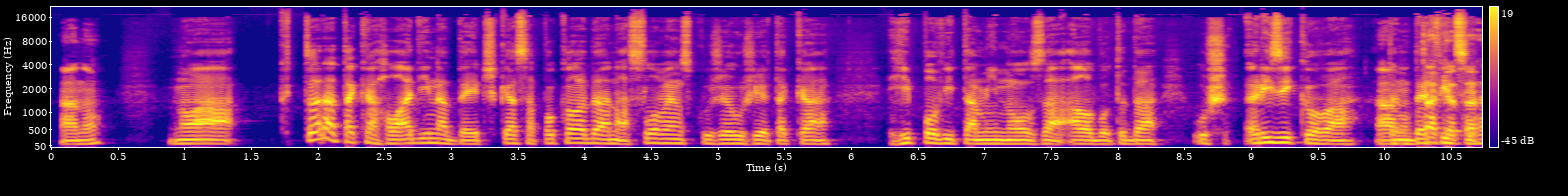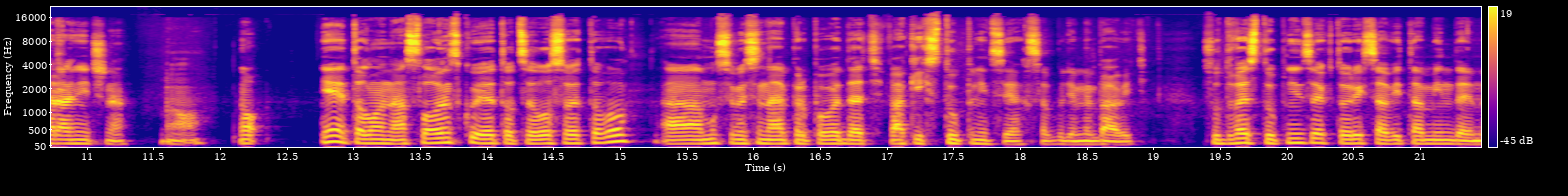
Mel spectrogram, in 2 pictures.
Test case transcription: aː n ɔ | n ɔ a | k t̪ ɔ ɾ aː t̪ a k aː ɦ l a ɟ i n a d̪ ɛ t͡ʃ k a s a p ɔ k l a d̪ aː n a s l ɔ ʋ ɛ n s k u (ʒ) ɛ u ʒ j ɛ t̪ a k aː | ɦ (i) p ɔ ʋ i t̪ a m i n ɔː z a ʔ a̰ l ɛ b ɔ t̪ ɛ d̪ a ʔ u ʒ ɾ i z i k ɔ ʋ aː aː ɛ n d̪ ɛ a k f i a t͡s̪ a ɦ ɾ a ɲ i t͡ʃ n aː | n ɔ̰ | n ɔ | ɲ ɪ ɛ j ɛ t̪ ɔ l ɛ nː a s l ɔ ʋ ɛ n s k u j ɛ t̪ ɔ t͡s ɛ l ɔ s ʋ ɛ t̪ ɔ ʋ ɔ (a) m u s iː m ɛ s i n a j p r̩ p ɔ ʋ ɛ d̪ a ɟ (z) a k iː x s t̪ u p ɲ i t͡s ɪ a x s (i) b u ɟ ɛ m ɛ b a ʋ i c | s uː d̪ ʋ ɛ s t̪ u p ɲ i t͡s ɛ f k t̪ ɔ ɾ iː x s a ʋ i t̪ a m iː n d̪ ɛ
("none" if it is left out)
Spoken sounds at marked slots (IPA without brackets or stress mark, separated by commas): ʒ, i, a, v, a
